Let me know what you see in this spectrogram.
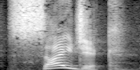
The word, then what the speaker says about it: Sygic: Sygic, it's spelled S-Y-G-I-C if you want to go look for it, has more than 50 million downloads from the Play Store.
